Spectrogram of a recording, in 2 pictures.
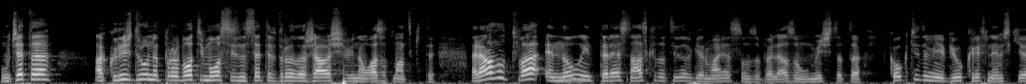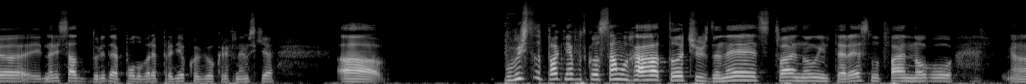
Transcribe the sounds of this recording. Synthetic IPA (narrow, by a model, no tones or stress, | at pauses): mʊnt͡ʃɛt̪ə | ɐkonit͡ʃʃt̪d̪ɾuɡʊnɛpɾoɾɐbɔt̪imɔləsiznɛsɛt̪ɛvd̪ɾuɡəd̪ɐɾʒavəʃɛvinɐlˠazət̪mat̪skʲi̥t̪ɛɾɛalˠnot̪ovaʔɛmnɔɡʊint̪ɛɾɛsnʊaskət̪ot̪id̪əvɡʲɛɾmanijəsəmzɐbɛlʲazvəlˠmʊmiʃt̪ət̪əkɔlˠkʊt̪ʊid̪ɐmiɛbilˠkɾifnɛmskʲijəinɐlisad̪ʊɾid̪ɐɛpod̪obɾɛpɾɛd̪iɐkoɛbilˠkɾifnɛmsk̟ijə | ə | pomiʃt̪ət̪əpaknʲakot̪̚kɔd̪əsamoxaɦat̪ɔjɛt͡ʃʊʒd̪ɛnɛt̪st̪ovaɛmnɔɡʊint̪ɛɾɛsnot̪ovaɛmnɔɡʊ | ə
